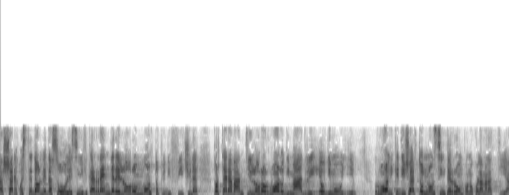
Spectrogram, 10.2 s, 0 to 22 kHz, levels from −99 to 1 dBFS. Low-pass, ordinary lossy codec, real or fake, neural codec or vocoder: none; none; real; none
